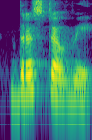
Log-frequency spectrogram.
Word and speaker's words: दृष्टव्य: दृष्ट व और ये इसमें मुश्किल यही है कि ट की जगह पर कई ठ कर देते हैं जो कि गलत है तो क्या आ जाएगा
